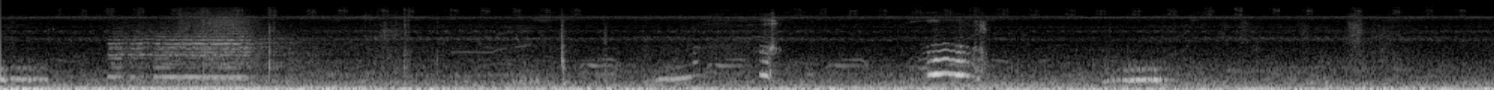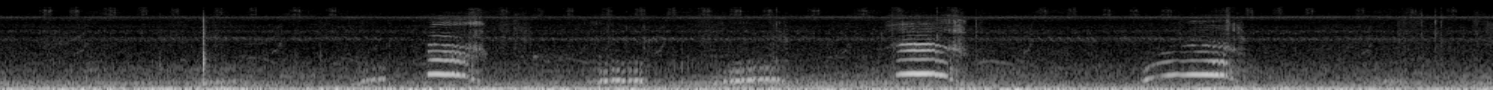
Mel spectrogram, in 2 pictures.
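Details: Stray cat meowing while it purrs: short, arched, harmonic-rich meows come every second or two in small clusters over a continuous low purring rumble, with a brief higher whine near the start.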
